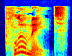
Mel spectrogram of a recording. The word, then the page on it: plumate: British English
